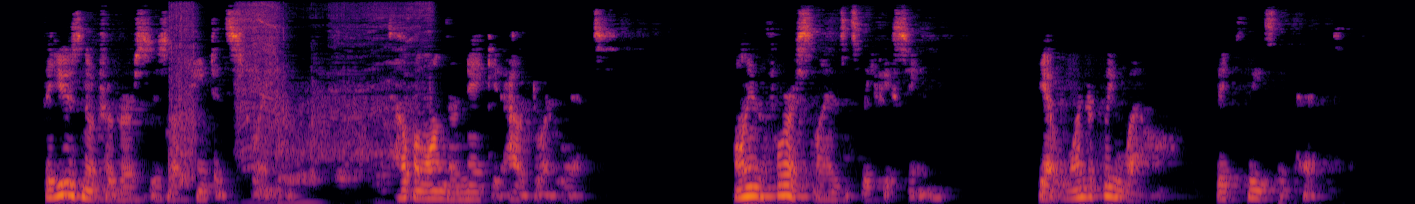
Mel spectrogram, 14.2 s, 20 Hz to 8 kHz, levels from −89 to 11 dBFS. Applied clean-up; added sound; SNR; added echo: classical method WPE with log-MMSE.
